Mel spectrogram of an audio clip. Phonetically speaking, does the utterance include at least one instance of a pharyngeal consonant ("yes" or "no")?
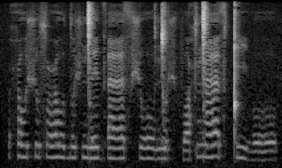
yes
